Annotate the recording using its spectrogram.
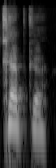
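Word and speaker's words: Koepka: choking at the Masters that's I think it's pronounced kepka you kid probably is and I don't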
